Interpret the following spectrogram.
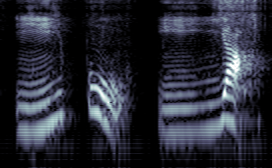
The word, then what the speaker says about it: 一不一样: Now the first 一 is followed by a fourth tone 不. So the first E itself should be the second tone. 一不一样. So problem solved. This phrase is pronounced as 一不一样.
